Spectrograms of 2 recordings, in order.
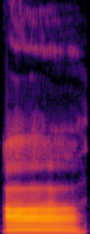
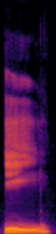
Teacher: Then when you introduce the tongue, you go from a low tongue to a higher tongue. So that's the difference between ah and e. But if I stop vocalizing and I just blow wind in those two tongue positions, it sounds like this.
